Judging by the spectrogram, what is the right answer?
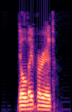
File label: "deliberate", english; adjectives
